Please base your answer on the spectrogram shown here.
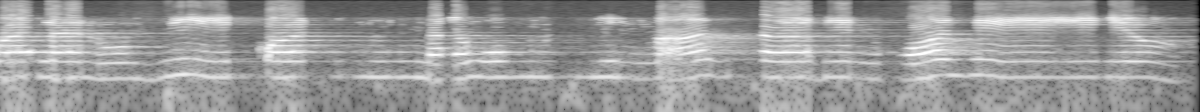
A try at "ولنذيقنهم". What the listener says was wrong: ولنذيقنهم dengung tak cukup ولنذيقنهم sekali lagi ولنذيقنهم من عذاب غليظ.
